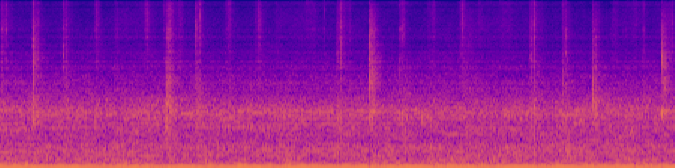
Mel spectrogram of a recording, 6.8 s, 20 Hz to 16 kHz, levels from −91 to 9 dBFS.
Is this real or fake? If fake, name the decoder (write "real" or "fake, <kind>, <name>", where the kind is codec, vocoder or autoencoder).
fake, codec, SNAC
